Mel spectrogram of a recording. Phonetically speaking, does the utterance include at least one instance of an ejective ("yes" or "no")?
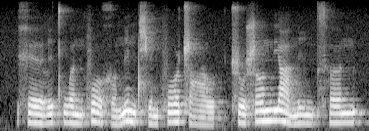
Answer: no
